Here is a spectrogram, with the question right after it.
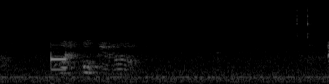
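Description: Keypad button tones from a phone in the 911 Operator video game: a couple of short beeps early on, then a faint pair near the end, over a low steady hum with quiet background speech.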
